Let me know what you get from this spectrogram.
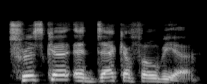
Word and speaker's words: Triskaidekaphobia: Trixadecaphobia. – No, you already screwed it up. – Triskaidekaphobia. – Yeah, I think I got it right. At least phonetically complete. Triskaidekaphobia, also known as the extreme superstitious and fearful views of the number 13.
